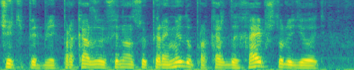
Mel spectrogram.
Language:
Russian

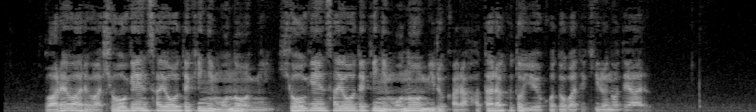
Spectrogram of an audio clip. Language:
Japanese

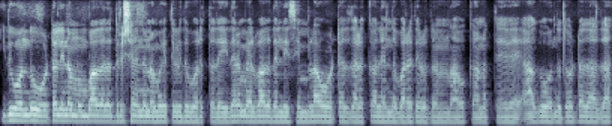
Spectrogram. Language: Kannada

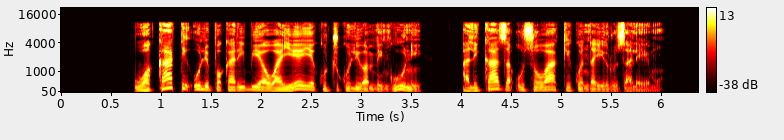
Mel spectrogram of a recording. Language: Swahili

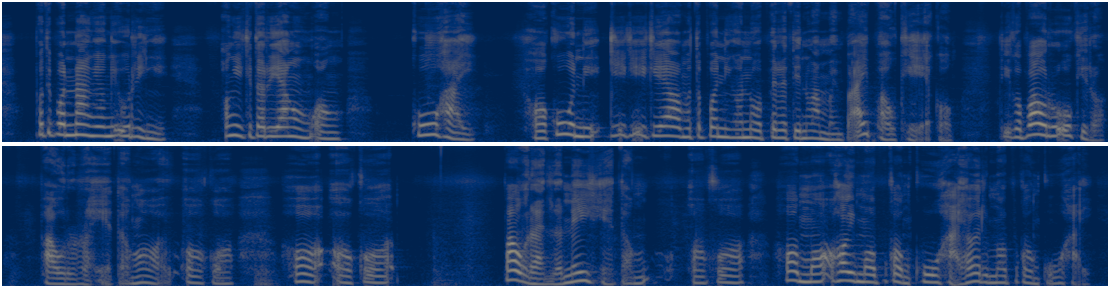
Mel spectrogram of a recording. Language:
Siwai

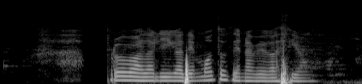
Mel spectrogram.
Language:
Galician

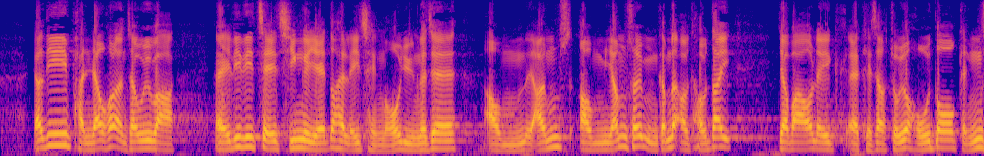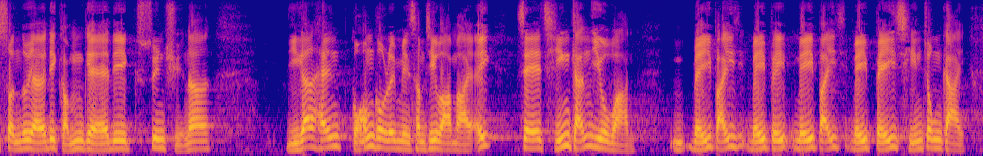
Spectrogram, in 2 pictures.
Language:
Cantonese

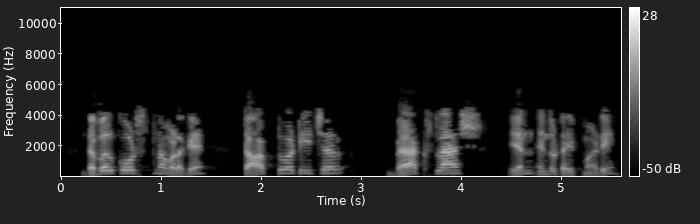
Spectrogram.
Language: Kannada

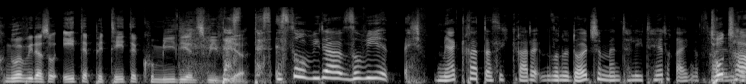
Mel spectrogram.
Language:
German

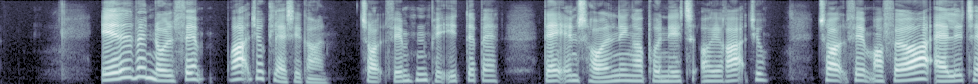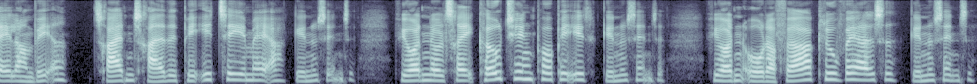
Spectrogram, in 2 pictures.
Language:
Danish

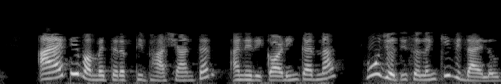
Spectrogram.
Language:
Gujarati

